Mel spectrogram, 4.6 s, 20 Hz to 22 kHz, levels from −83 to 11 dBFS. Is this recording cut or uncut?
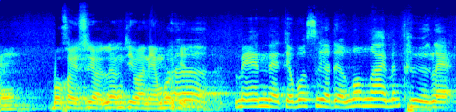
uncut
